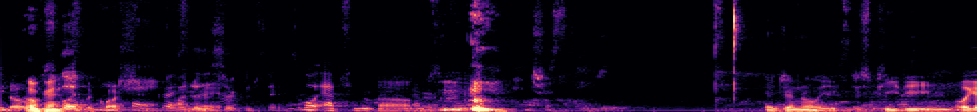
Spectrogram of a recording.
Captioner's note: indistinct chatter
